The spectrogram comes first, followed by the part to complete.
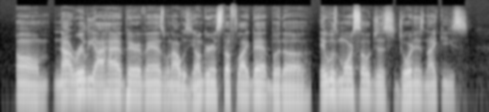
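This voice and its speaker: A man speaks at a moderate pace and a medium pitch. The recording is very clean, with a silent background. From South Florida, Broward County. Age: 20s. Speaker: freelance model. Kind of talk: casual chat.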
